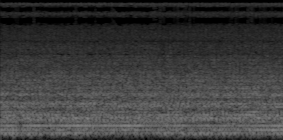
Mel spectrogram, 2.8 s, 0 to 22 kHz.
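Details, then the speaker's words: 1941 Gilbert desk fan, on high at 0.63 amps and run on 120–125 V though built for 110–115 V: quiet, even hum with no rattle, ticking or scraping. Earlier rattle gone; normal running on high. "Here's high. Pretty significant increase from low to high, which is honestly not very common because these fans right here were intended to run on 110 or 115 volts."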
